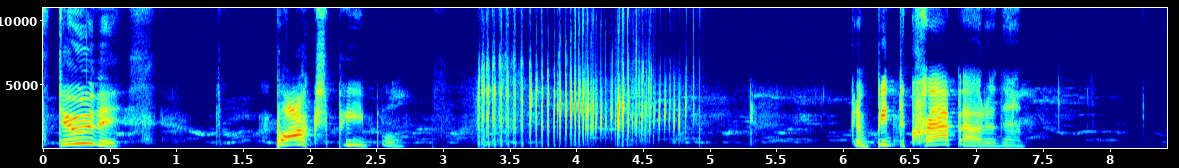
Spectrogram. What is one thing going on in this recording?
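A child speaks with animation close to a microphone.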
